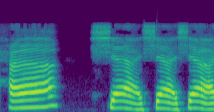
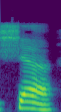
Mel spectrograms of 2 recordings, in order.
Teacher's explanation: Ada hemburan yang kuat, tafashi, sya.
